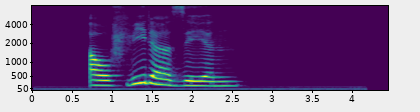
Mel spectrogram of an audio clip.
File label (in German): auf Wiedersehen, German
